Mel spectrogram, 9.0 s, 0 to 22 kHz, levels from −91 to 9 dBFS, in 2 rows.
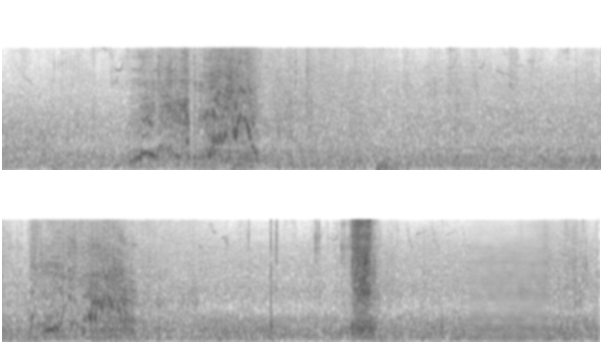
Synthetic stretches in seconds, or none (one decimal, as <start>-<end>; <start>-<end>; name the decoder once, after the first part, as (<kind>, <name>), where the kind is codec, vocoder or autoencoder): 8.0-8.6 (vocoder, Vocos)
